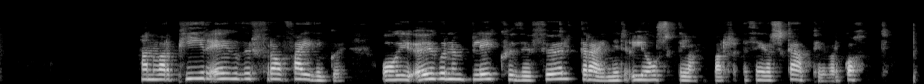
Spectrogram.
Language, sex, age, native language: Icelandic, female, 30-39, Icelandic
